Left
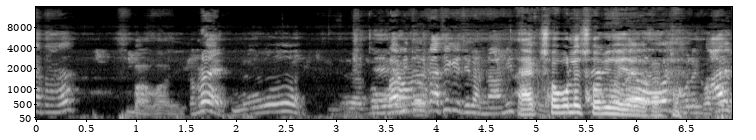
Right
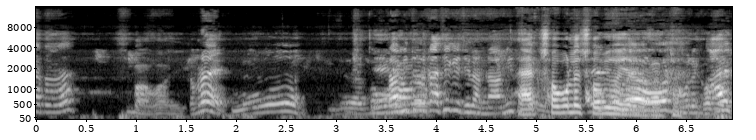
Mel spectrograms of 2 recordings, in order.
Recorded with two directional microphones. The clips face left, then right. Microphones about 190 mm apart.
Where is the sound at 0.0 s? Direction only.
25° left (ahead or behind).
